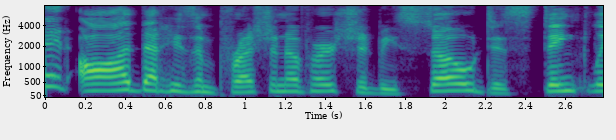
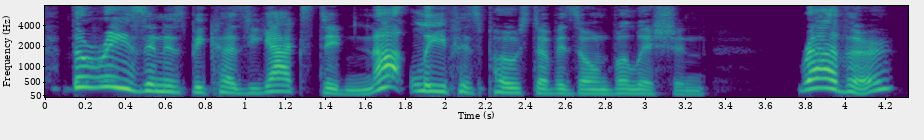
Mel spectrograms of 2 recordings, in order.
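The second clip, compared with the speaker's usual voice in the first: normal talking voice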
